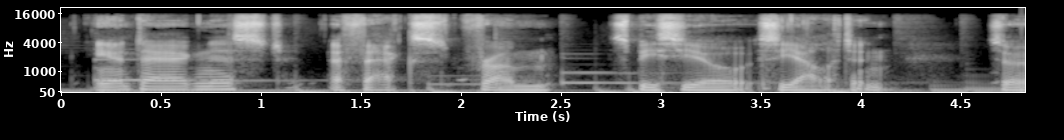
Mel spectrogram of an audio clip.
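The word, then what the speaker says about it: speciociliatine: I think I called it speciosiliatine. It's speciosialatin.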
